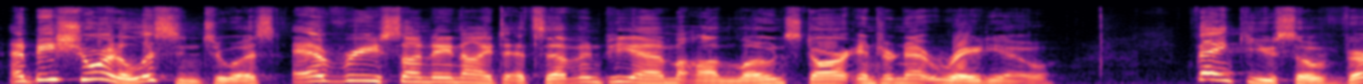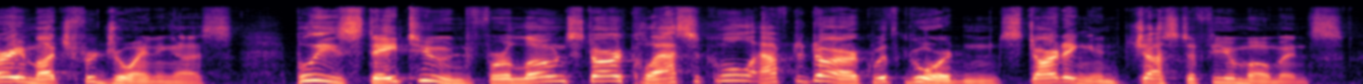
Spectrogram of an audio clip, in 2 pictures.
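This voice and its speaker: A man's voice: a little high, sing-song, normal speed, bright, forceful tone. A man reading scripted credits as a radio announcer, recorded live in a theater. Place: theater stage, live performance.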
